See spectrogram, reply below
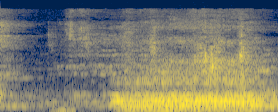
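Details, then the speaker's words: Small pet dog snoring while relaxing in a quiet kitchen: a single rough, rattling snore after a brief quiet pause. "You can probably hear my little dog back here snoring. It's what she does, you know."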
